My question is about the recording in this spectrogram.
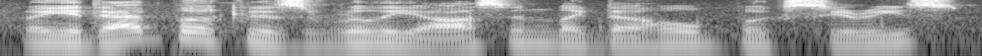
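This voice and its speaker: Game music plays as a young man chats loosely through his live stream, faltering, wandering, and repeating words. He talks rapid-fire in a medium, fairly bright voice, and there's a little hiss or hum.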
